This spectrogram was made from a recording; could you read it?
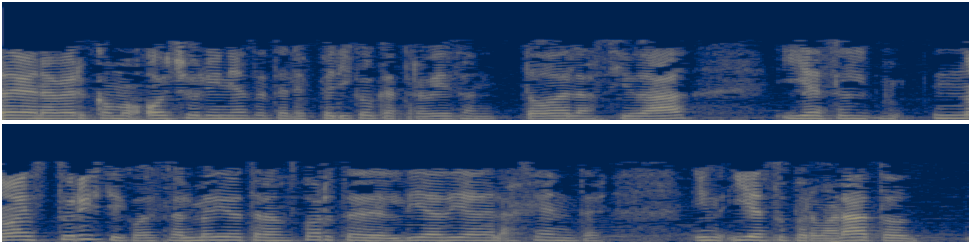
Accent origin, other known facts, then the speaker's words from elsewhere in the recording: La Paz, Bolivia; now in Argentina; Bueno, yo soy de La Paz. Me encanta hablar de La Paz.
